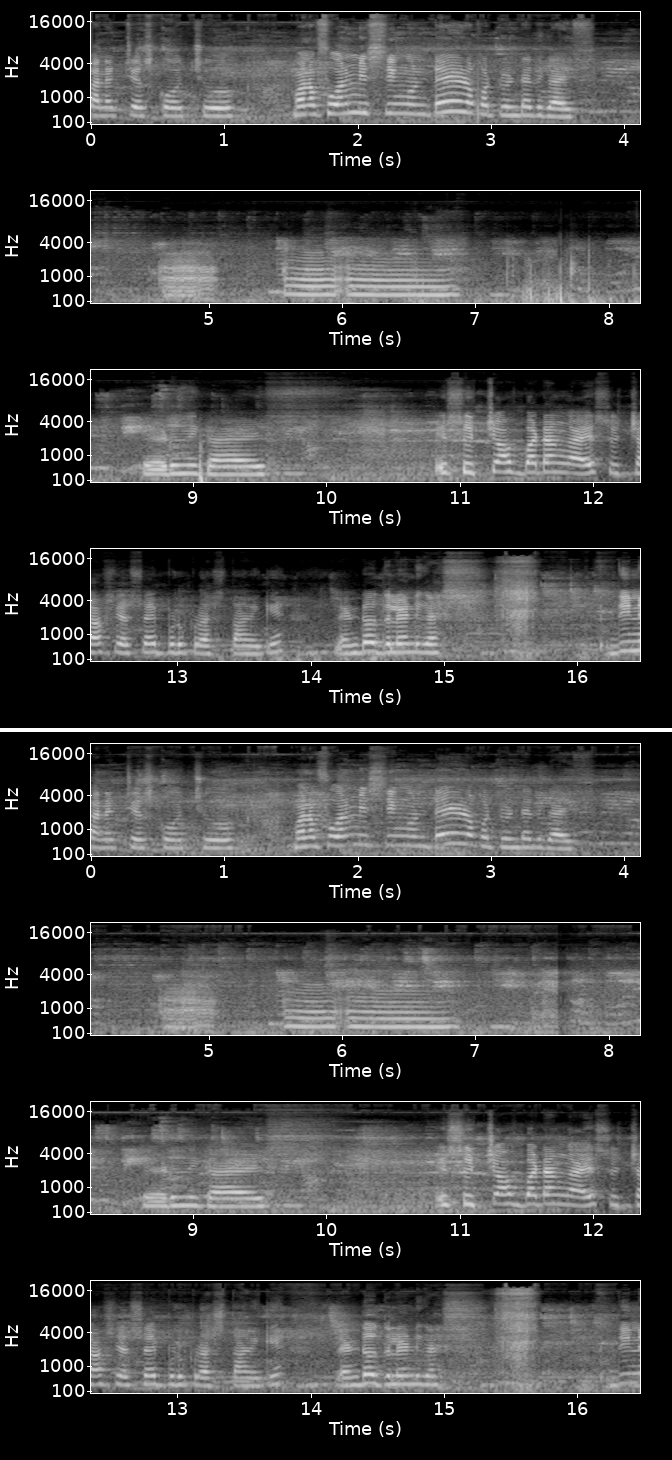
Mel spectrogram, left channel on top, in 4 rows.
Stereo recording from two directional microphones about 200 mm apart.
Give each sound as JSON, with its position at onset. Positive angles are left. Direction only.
{"t": 0.0, "sound": "a woman's voice", "side_deg": 50}
{"t": 4.6, "sound": "music", "side_deg": 40}
{"t": 5.5, "sound": "child singing", "side_deg": 40}
{"t": 8.6, "sound": "a woman's voice", "side_deg": 50}
{"t": 10.8, "sound": "a woman's voice", "side_deg": 50}
{"t": 15.4, "sound": "music", "side_deg": 0}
